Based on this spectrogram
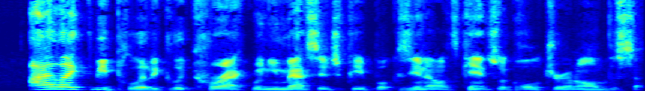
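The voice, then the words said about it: Long Island accent. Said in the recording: “I sound like I'm saying cancer culture, like dang Long Island accent”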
